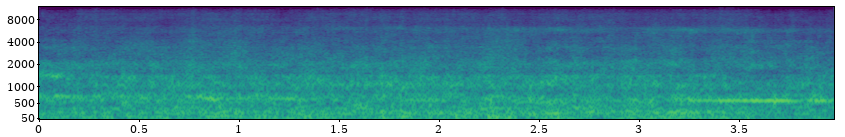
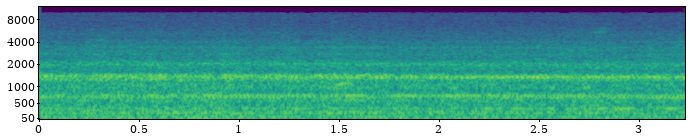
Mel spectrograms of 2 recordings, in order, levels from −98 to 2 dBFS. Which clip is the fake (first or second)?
first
